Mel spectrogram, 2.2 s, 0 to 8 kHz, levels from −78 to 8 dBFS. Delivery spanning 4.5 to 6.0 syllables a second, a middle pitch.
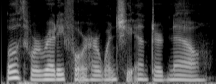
No: 6.3 syllables/s; medium, 165 Hz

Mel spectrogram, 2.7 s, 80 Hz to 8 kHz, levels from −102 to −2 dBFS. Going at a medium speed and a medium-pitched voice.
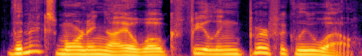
Yes: average, 175 wpm; medium, 160 Hz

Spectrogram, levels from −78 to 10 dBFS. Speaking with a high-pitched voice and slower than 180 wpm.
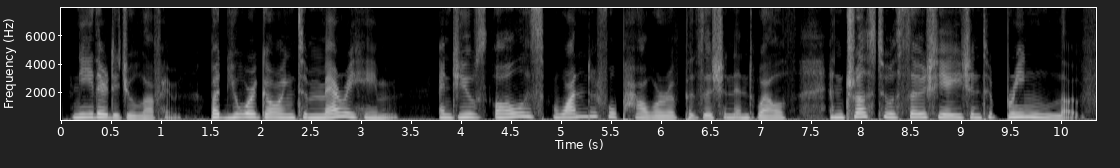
Yes: high, 230 Hz; average, 170 wpm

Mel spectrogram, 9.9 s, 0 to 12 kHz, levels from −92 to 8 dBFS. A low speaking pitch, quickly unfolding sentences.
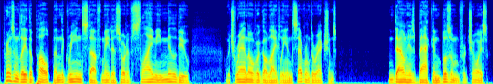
No: very low, 90 Hz; average, 160 wpm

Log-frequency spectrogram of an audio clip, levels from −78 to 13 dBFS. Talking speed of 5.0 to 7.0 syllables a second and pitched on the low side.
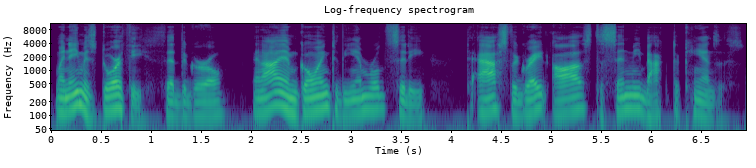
Yes: 5.3 syllables/s; low, 105 Hz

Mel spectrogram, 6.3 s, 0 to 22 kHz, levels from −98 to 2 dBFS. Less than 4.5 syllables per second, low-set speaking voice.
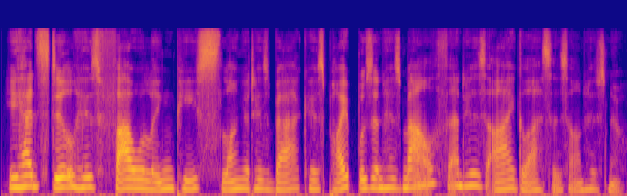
No: 4.3 syllables/s; medium, 185 Hz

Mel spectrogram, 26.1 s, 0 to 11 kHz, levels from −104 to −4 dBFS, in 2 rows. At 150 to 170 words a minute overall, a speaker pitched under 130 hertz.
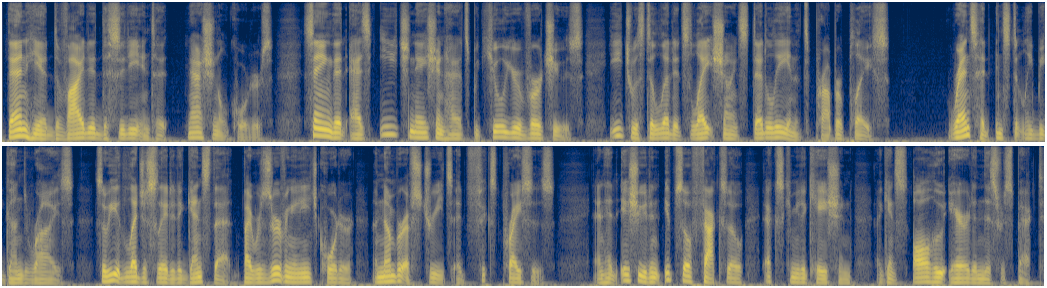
Yes: average, 155 wpm; very low, 95 Hz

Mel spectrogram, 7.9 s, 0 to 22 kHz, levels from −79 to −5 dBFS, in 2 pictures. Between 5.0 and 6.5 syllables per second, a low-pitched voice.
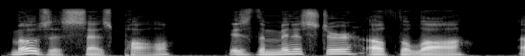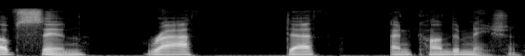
No: 3.8 syllables/s; low, 115 Hz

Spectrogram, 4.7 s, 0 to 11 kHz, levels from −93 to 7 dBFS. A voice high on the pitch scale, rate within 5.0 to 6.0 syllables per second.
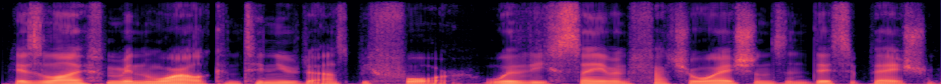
No: low, 105 Hz; 5.3 syllables/s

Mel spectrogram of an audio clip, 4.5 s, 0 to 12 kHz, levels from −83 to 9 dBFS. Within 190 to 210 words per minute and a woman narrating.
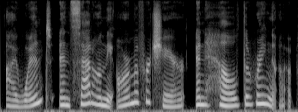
Yes: average, 200 wpm; female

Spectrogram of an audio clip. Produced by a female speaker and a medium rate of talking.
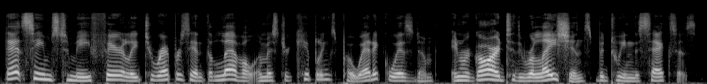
Yes: female; average, 185 wpm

